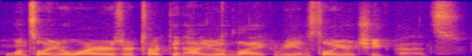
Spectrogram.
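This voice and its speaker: A man's voice: mid-range voice, fairly even intonation, moderate pace, a little mellow, slight background noise, rough recording. A man presenting an instructional product tutorial, explaining plainly step by step.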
